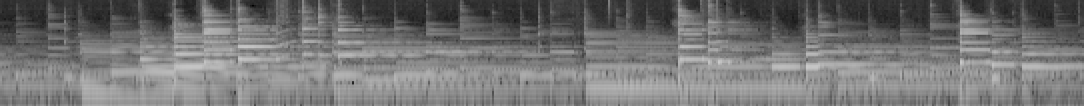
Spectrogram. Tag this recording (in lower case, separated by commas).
musical instrument, acoustic guitar, guitar, plucked string instrument, music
